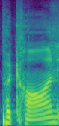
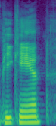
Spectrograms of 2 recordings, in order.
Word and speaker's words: pecan: say acorn um but did you know that pecan is technically the actual right way to say the word not pecan you know how you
